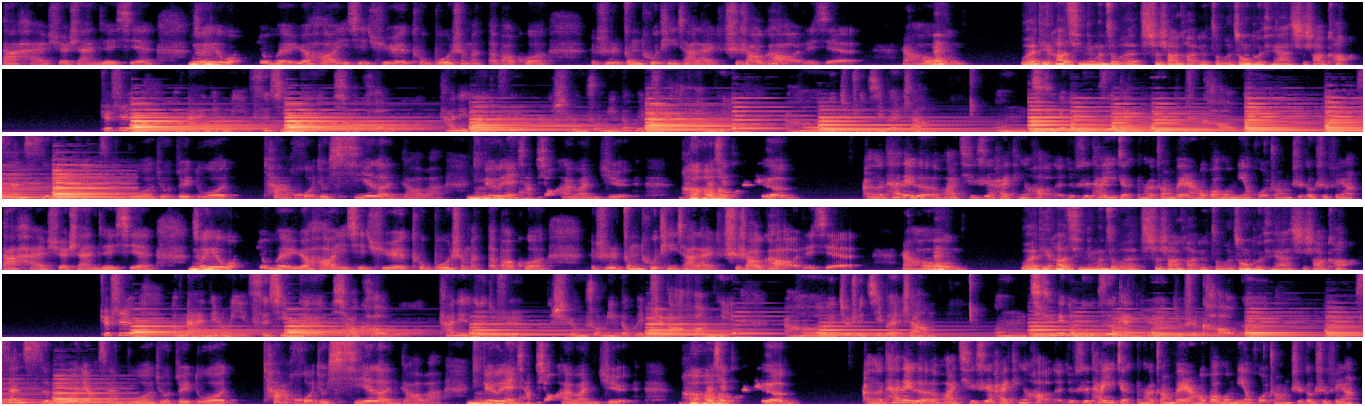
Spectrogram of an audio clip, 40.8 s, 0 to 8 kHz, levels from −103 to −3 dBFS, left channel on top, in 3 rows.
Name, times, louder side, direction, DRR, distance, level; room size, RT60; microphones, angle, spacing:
voice 1, 0.0-8.6 9.0-9.6 14.6-23.0 23.3-26.4 27.1-29.6 29.8-33.9 34.2-35.2 35.8-40.7, right 2 dB, 55° right, 0.5 m, -35 dB
voice 2, 10.2-13.5 31.9-32.2 34.0-34.5, equal, 15° left, 0.5 m, -28 dB
sound 1, 14.9-17.8 18.3-19.6 20.0-21.4 21.8-23.5 23.9-28.6, left 5 dB, 80° left, 0.4 m, -27 dB
2.9 x 2.4 x 2.9 m
head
